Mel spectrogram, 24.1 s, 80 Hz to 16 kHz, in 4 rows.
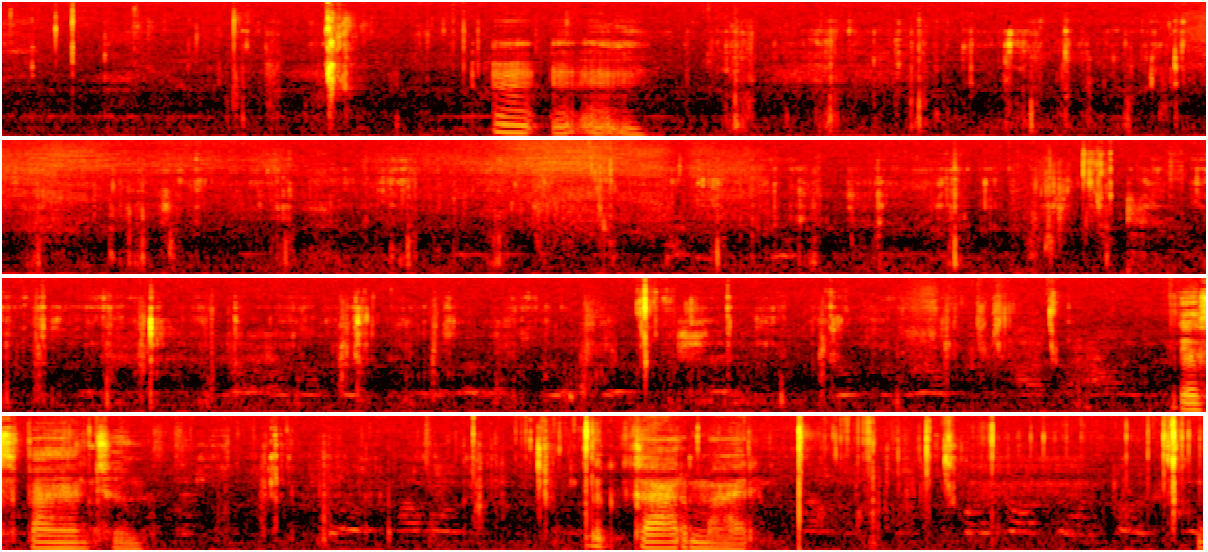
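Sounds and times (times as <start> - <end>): chewing and biting food: 0.0 - 2.5, 3.4 - 17.6, 18.8 - 24.0
person humming: 2.4 - 3.3.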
